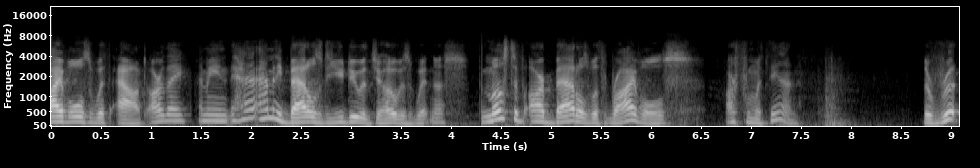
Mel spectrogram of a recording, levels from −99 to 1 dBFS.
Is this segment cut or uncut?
cut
